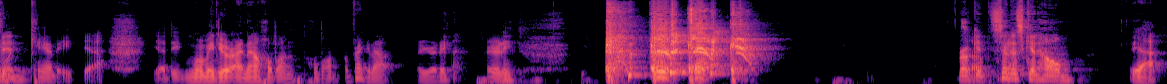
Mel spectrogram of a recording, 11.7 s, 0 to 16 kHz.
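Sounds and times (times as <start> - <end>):
speech: 0.0 - 7.5, 9.6 - 11.6
person faking harsh raspy coughs: 6.1 - 7.8.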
